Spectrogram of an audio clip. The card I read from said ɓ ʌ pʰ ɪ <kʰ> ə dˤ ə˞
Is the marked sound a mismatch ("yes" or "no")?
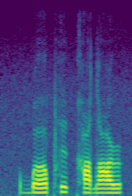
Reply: no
